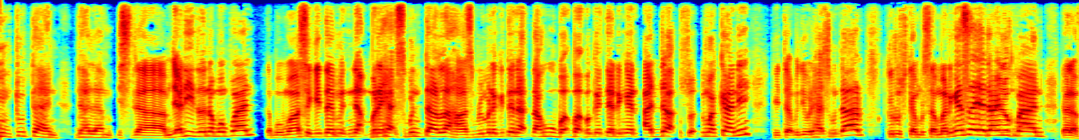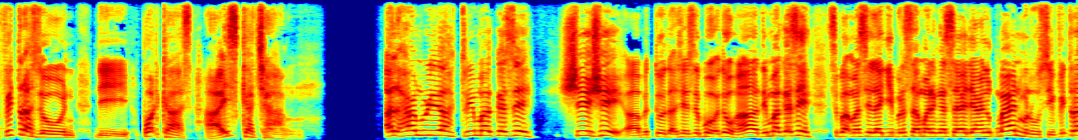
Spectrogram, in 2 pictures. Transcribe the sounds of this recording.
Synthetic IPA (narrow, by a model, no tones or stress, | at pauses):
t̪unt̪ut̪andalamislamd͡ʒadit̪anãʔpamp̬uant̪apumbaɦasak̬it̪ənaʔbəɾiɦat̪̚səmənt̪arlaɦasəbəlumanak̬it̪anaʔt̪aɦubaʔbaʔbəkət̪adəŋãnadap̚suat̪umakanːikit̪apənibəɾɦat̪̚səmənt̪art̪əɾuskanbərsamãdəŋans̬ajadaniluk̚mandalamfit̪ɾahzondipɔd̚kasa̰ɪskat͡ʃa̰ŋ | ʔalɦamdulilaht̪əɾimãk̬as̬ɪh | ʃeʃ̬ea̰bət̪ʊlt̪aʔs̬ajas̬əbʊt̪̚t̪ːʊɦãt̪əɾimãk̬as̬ɪhsəbap̚masɪhlaɡibərsamadəŋansajadailuk̚manmə̃nusifit̪ɾa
